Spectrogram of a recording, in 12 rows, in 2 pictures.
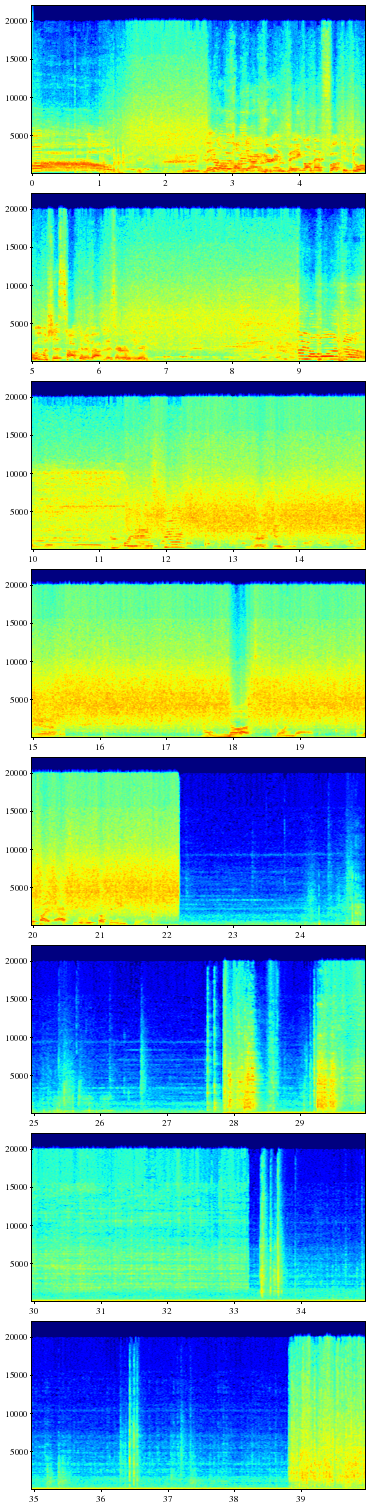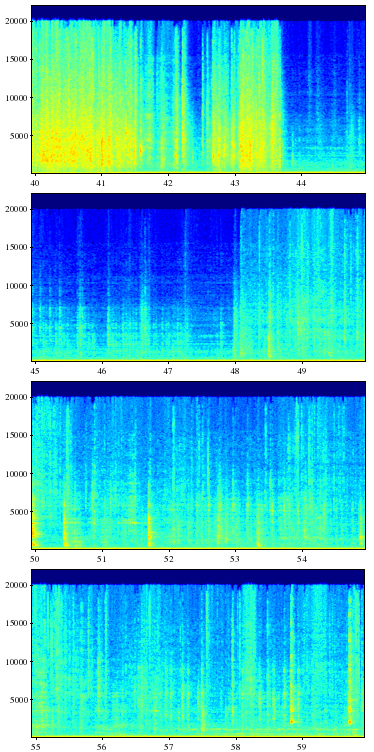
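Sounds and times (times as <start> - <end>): chicken sizzling in a pan: 1.4 - 9.0, 9.8 - 22.2, 29.2 - 33.2, 38.8 - 42.0, 48.0 - 59.9.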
